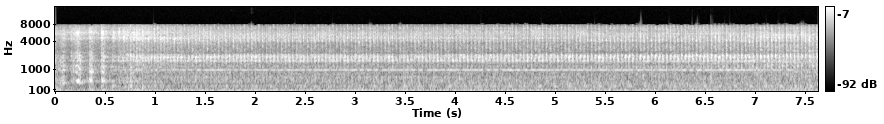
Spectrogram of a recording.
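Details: Maruti Suzuki Ertiga with a no-start and no scanner fault codes, battery drained from repeated cranking: after a faulty small relay was found, the starter spins briefly, the engine catches within a second and idles steadily; normal start.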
